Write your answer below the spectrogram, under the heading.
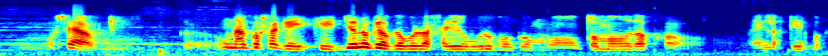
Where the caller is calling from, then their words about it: Murcia, Region of Murcia, Spain; de Murcia, que os he llamado alguna vez.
